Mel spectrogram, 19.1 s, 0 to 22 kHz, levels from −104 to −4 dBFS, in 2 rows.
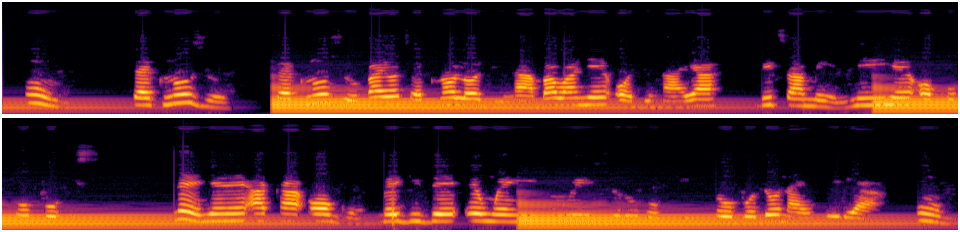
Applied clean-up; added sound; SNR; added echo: none; Bass guitar; 7 dB; none.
